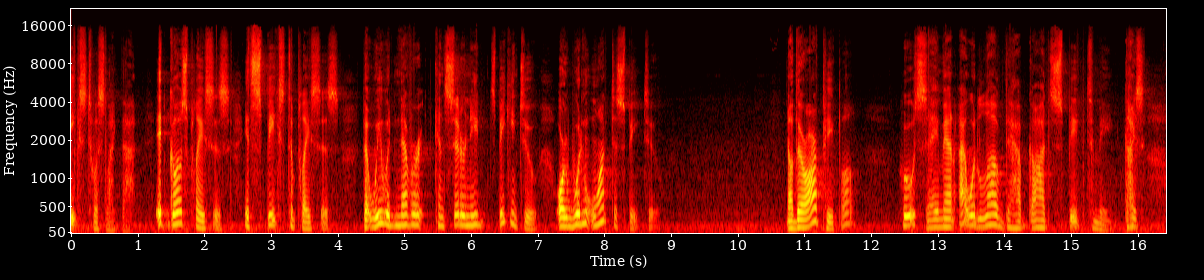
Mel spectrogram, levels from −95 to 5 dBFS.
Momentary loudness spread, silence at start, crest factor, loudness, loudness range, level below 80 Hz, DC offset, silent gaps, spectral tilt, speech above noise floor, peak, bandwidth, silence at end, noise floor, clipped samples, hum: 17 LU; 0 s; 22 dB; -30 LUFS; 3 LU; -62 dBFS; under 0.1%; none; -5 dB/octave; 31 dB; -8 dBFS; 16 kHz; 0.05 s; -60 dBFS; under 0.1%; none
